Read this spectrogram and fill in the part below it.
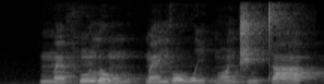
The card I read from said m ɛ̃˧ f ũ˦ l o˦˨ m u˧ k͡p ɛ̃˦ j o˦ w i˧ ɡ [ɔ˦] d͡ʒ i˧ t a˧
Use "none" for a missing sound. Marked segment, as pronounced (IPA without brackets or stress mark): ɔ̃˦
